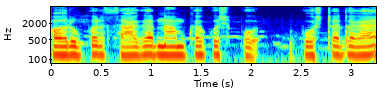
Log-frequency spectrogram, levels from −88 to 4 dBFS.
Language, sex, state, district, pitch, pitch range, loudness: Hindi, male, Jharkhand, Deoghar, 145 Hz, 145-150 Hz, -17 LUFS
